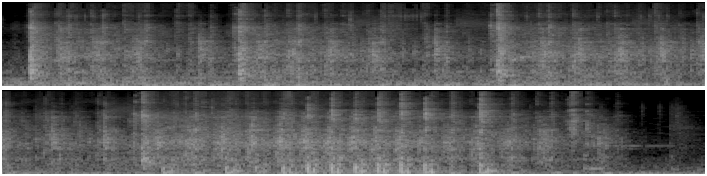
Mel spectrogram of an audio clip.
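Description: A Honda dirt bike, just fitted with a cleaned, swapped carburetor, is cranked and sputters, with uneven bursts of mechanical rattling and a short, rapid engine putter near the end, all heard close up.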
